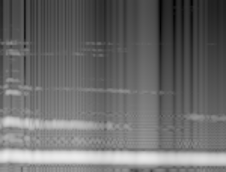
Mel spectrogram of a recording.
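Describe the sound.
A voice imitates a ghostly boo, holding one long, steady, low-pitched moaning tone for over a second, loud and alone, fading slightly toward the end like a drawn-out howl.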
